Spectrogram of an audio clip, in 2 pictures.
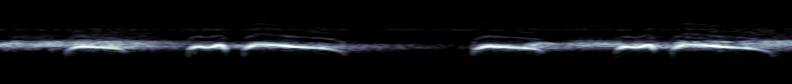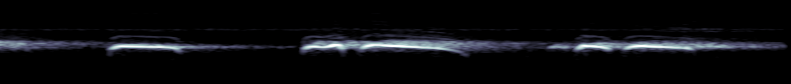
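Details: Pha kim style song of a spotted dove: repeated soft coo phrases, clipped double notes leading into a falling drawn coo, steady cadence, clean background.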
